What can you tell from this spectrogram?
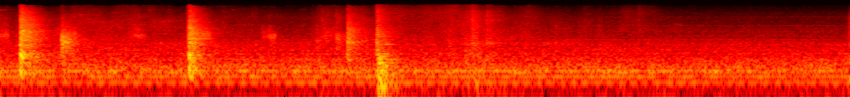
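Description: Kitchen cabinet door banging: four sharp knocks in under three seconds, the last two close together, over a steady low hum.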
